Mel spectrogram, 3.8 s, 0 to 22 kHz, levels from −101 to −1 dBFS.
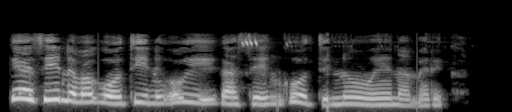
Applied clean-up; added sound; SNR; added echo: neural mask model DeepFilterNet 3.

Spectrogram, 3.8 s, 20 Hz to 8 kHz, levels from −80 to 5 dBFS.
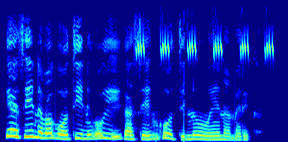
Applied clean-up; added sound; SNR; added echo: none; Cricket; 10 dB; none.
